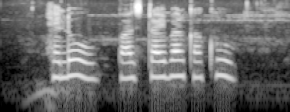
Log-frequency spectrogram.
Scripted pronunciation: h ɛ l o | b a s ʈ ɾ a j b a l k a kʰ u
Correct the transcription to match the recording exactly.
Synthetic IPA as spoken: h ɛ l o | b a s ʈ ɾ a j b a ɾ k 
